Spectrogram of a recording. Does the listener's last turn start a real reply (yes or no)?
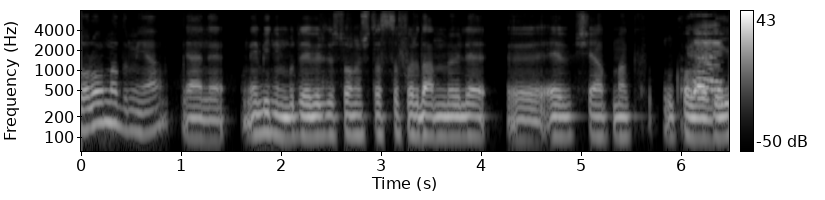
yes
